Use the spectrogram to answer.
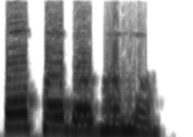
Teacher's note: उच्चारण करते समय हमारे होठ जो है आपस में चिपकते हैं या फिर टकराते हैं, आपस में एक दूसरे से लड़ते हैं, ठीक है, टक्कर देते हैं, उन्हीं को बोलते हैं हम ओष्ठ्य वर्ण।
